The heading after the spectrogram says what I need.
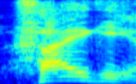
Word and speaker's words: Feige: Feige, okay.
